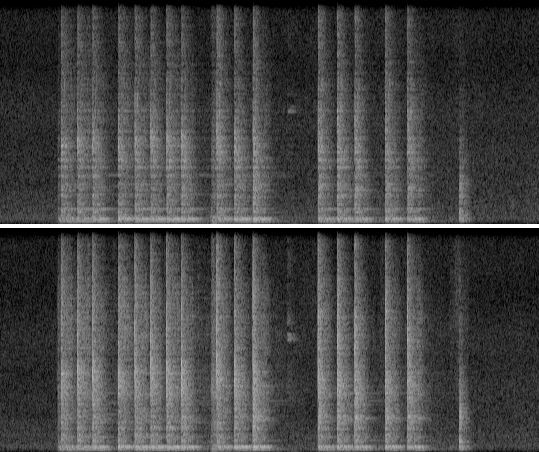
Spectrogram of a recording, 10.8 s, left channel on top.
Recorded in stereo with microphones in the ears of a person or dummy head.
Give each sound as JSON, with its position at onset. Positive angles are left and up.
{"t": 1.1, "sound": "hammering", "side_deg": -55, "distance_m": 1.6}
